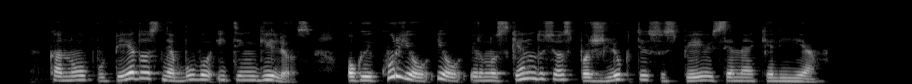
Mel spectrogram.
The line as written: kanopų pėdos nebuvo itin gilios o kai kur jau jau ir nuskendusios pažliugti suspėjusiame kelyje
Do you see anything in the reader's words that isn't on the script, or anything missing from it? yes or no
no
